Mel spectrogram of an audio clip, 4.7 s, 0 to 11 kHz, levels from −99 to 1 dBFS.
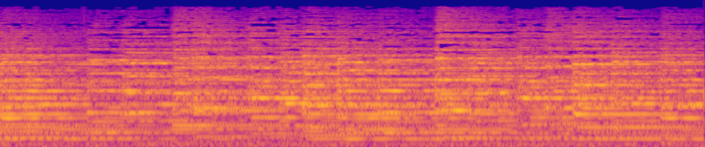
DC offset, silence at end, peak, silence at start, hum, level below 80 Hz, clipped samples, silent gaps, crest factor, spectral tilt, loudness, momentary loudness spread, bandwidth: under 0.1%; 0 s; -4 dBFS; 0 s; none; -44 dBFS; under 0.1%; none; 14 dB; -3 dB/octave; -17 LUFS; 3 LU; 9.8 kHz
